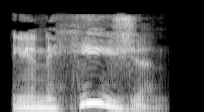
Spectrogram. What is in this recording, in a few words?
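"inhesion", British English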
